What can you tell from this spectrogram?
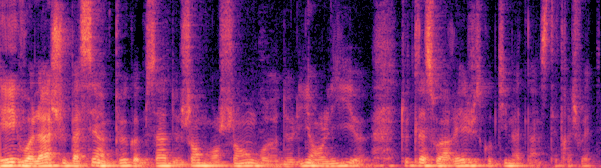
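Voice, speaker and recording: A man at a medium pitch talks at a fairly quick pace in a flat monotone, his loudness swinging widely amid audible room echo. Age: 60s. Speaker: journalist and activist. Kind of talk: interview. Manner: halting.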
